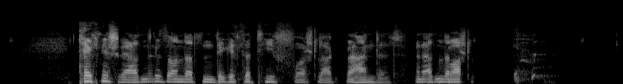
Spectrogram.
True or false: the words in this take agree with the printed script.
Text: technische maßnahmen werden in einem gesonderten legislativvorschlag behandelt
false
